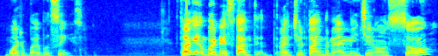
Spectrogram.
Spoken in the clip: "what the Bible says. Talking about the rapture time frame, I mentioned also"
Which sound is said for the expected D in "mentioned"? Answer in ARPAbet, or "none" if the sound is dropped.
none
